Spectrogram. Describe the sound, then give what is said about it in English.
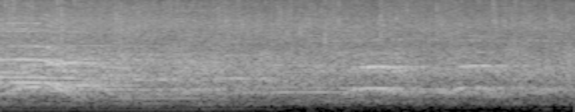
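An audience applauds steadily for the graduates, a dense wash of many hands clapping at once, with a few brief voices or cheers rising over it. “Let's give all the graduates one more round of applause.”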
